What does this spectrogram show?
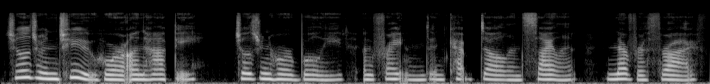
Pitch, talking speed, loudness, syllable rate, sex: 235 Hz, 150 wpm, -17 LUFS, 4.7 syllables/s, female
